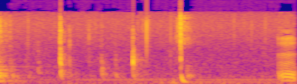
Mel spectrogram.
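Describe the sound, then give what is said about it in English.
A few sharp clicks and knocks, ending in a heavier thud as a door at McVeigh's house is pushed shut, with faint shuffling between and a low murmur starting at the very end. “Well, close the door.”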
